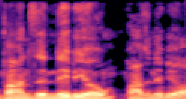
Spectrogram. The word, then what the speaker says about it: Ponzinibbio: Still, I'm probably gonna pronounce his name wrong. Ponzinibbio, I believe is how he pronounces it.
